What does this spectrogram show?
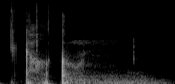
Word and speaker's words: kalkoen: This is a turkey, and it's pronounced kalkoen.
